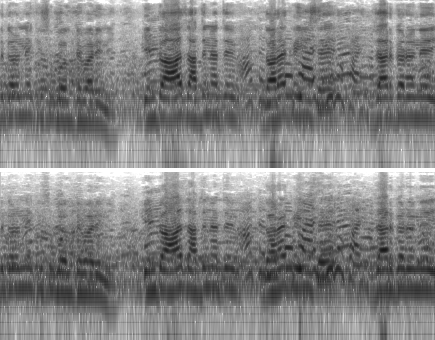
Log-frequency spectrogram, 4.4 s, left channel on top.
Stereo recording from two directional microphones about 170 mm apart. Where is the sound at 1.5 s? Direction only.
20° left (ahead or behind).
